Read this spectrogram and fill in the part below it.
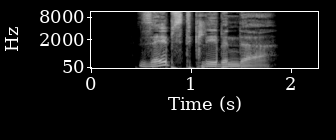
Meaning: inflection of selbstklebend: 1. strong/mixed nominative masculine singular 2. strong genitive/dative feminine singular 3. strong genitive plural
- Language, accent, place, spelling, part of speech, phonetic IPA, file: German, Germany, Berlin, selbstklebender, adjective, [ˈzɛlpstˌkleːbn̩dɐ], De-selbstklebender.ogg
